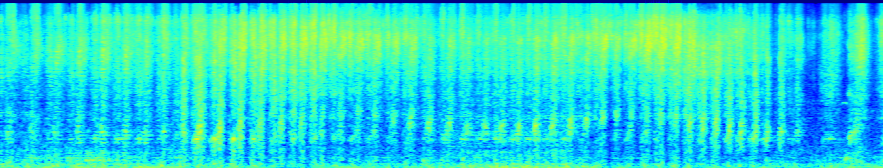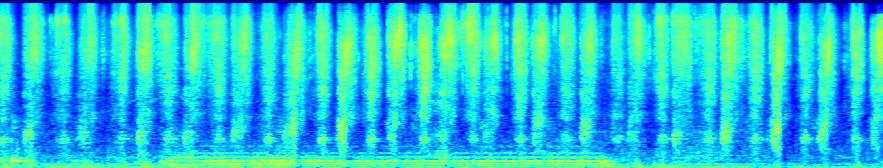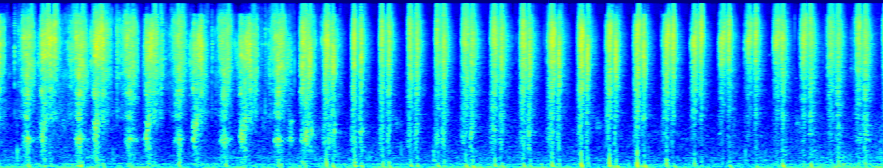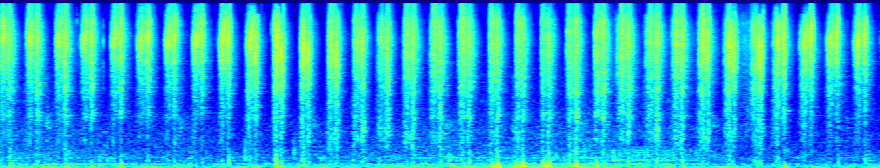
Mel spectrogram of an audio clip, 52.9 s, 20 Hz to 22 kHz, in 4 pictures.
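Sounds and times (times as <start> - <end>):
container of dry contents rattling: 8.6 - 16.0, 25.6 - 31.5.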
